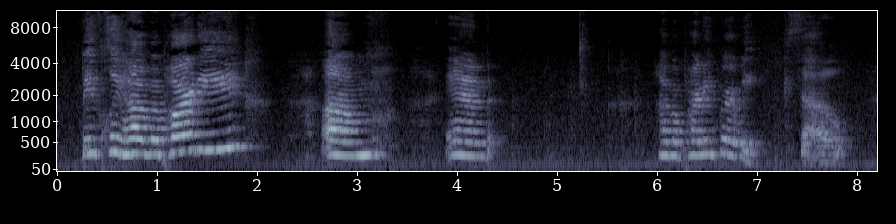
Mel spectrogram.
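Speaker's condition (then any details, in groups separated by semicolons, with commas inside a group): Cerebral palsy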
